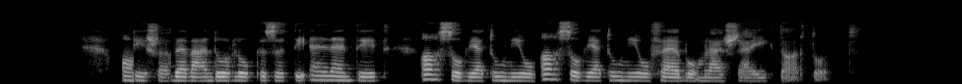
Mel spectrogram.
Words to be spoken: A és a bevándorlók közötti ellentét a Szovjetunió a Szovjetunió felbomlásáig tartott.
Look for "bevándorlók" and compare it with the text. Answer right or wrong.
right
